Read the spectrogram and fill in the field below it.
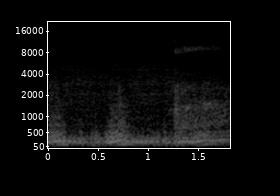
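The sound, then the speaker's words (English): A sports car engine revs loudly, its pitch climbing in two surging pushes with a harsh, sustained roar between them and no one talking. “Of course, he prefers the pearl white to the cherry red, but you can't fit three kids and a dog who's prone to car sickness in a sports car.”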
